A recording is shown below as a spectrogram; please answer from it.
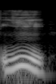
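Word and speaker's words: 易: Today pronounced ye in ancient days closer to le.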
